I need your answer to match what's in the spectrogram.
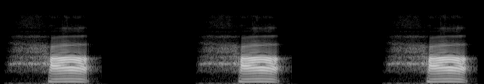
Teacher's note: ہا کی ادائیگی میں زبان کی جڑ کو حلق کی طرف مضبوطی سے دباتے ہوئے باریک اور رگڑ کھاتی سانس میں پڑھیں، یعنی ہا ہا ہا، اور یاد رکھیں کہ ہا کی درست آواز کی پہچان یہ ہے کہ ادائیگی کے وقت گلے میں کچھ دباؤ سا محسوس ہوگا، یعنی ہا ہا ہا۔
